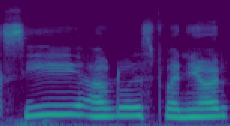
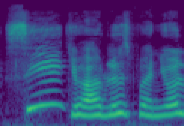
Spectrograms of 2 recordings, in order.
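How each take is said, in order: First: It is said with reluctance. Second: It is said with enthusiasm.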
